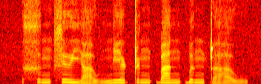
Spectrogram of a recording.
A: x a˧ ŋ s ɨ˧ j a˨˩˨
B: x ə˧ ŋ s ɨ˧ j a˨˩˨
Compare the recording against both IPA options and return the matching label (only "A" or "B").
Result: B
